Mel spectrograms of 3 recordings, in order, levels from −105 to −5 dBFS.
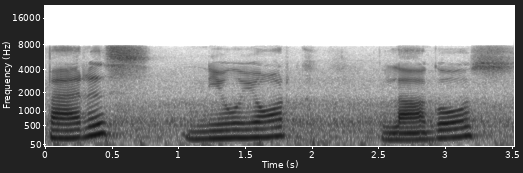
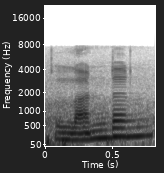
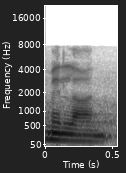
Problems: none marked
